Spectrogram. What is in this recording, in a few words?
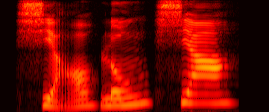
"xiao3 long2 xia1", Chinese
